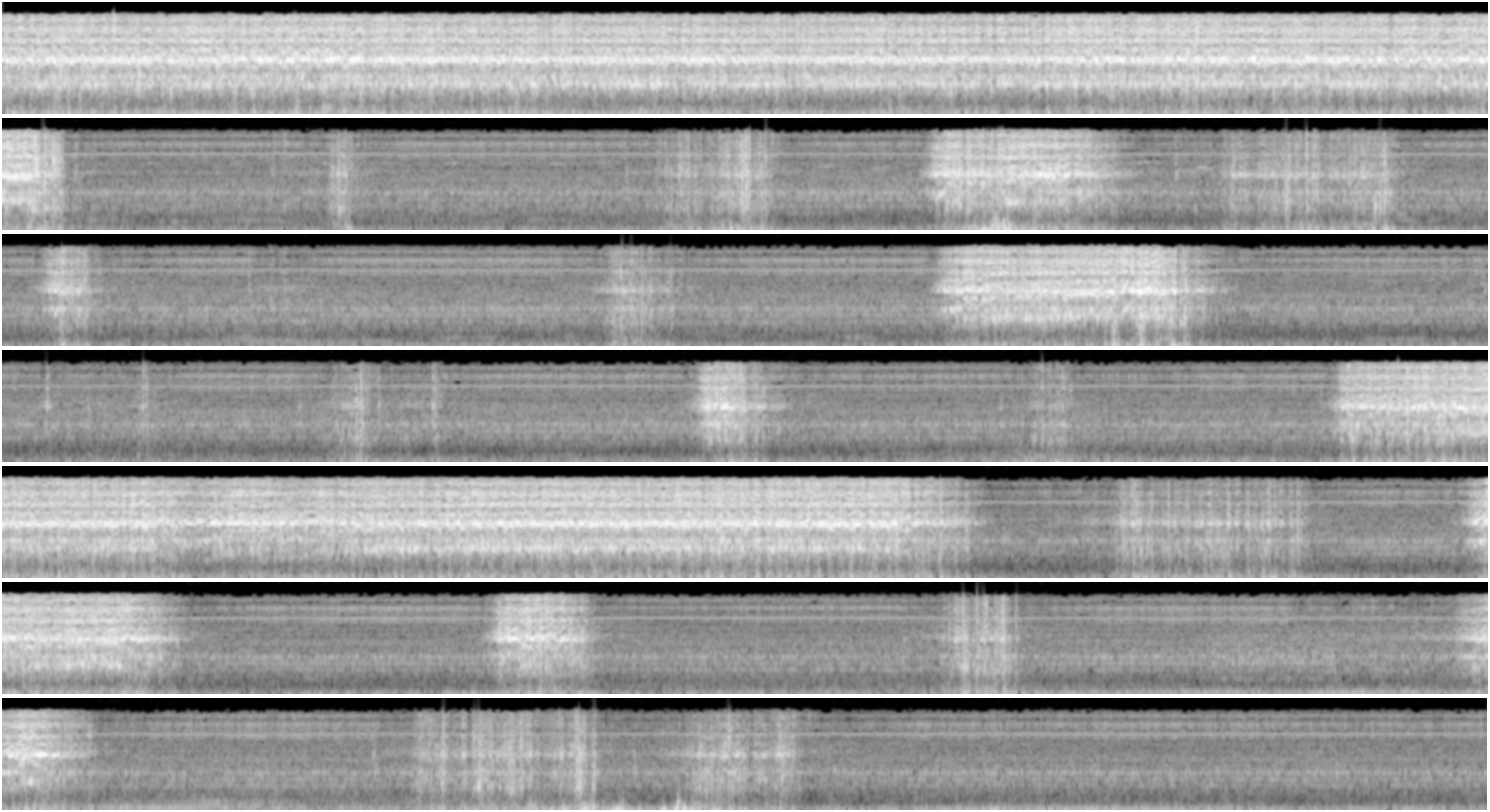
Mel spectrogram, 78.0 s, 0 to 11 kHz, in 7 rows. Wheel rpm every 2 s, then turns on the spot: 230, 230, 240, 230, 230, 140, 0, 0, 20, 120, 30, 10, 10, 10, 70, 110, 10, 0, 0, 20, 0, 40, 190, 190, 230, 140, 20, 30, 70, 40, 10, 10, 0, 40, 0, 20, 10, 0, 0.
16-18 20-22 24-28 52-54 62-64 70-74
